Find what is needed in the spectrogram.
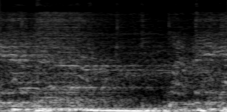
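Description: Live pop-rock band playing loudly over an arena sound system, electric guitars over heavy bass, with singing.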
